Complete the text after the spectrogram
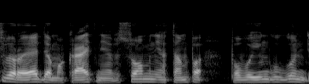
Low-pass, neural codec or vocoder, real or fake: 7.2 kHz; none; real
